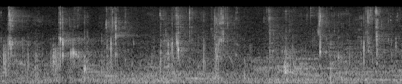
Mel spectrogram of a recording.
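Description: Close-miked chewing and biting of fried chicken lollipops with chutney: a string of short, irregular wet mouth clicks and smacks.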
